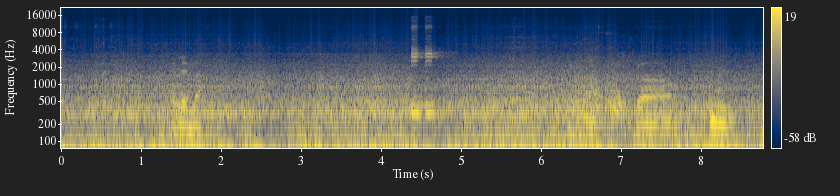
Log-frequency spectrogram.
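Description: Bajaj Pulsar 150 single-cylinder motorcycle running at road speed with wind rush on the microphone; about halfway through, a vehicle horn gives two short toots.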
